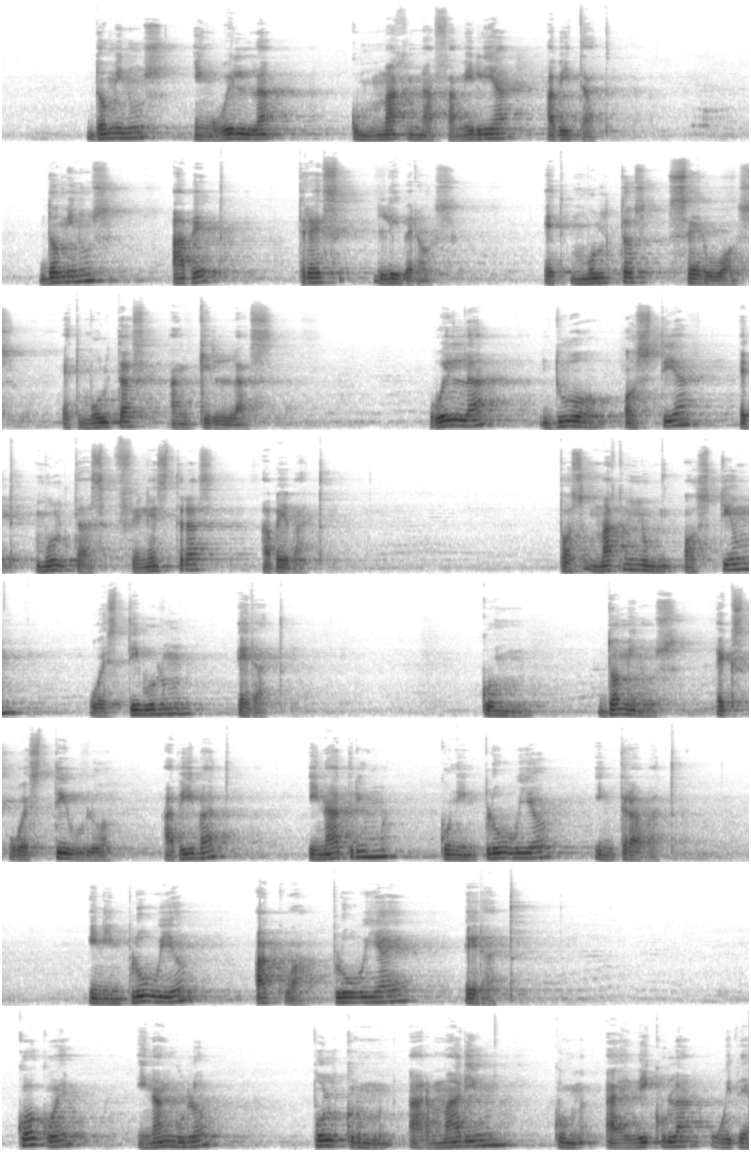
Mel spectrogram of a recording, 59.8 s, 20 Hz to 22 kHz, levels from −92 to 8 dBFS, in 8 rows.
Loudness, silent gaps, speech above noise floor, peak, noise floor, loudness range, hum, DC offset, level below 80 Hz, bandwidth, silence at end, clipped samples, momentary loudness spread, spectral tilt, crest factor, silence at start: -24 LUFS; none; 40 dB; 0 dBFS; -63 dBFS; 6 LU; none; under 0.1%; -76 dBFS; 16 kHz; 0 s; under 0.1%; 17 LU; -6 dB/octave; 24 dB; 0.85 s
